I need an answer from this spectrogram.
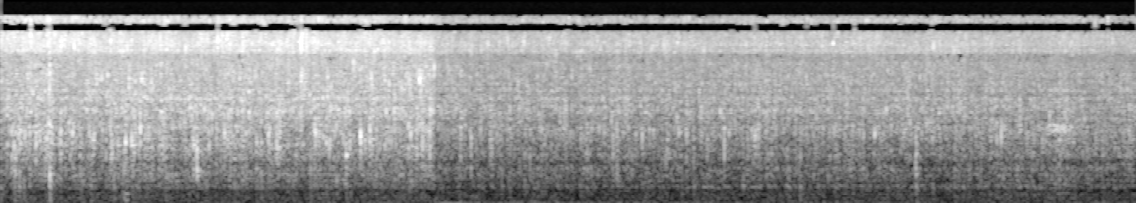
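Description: Breaded liver pieces frying in hot grease: a dense, crackling sizzle, louder for the first four seconds, then settling to a softer steady sizzle.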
